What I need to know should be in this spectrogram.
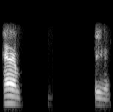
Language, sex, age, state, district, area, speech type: Bengali, male, 18-30, West Bengal, North 24 Parganas, urban, conversation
